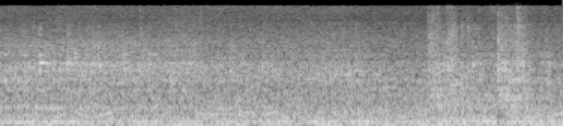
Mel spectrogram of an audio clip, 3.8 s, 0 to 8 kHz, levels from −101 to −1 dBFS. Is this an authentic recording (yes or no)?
yes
